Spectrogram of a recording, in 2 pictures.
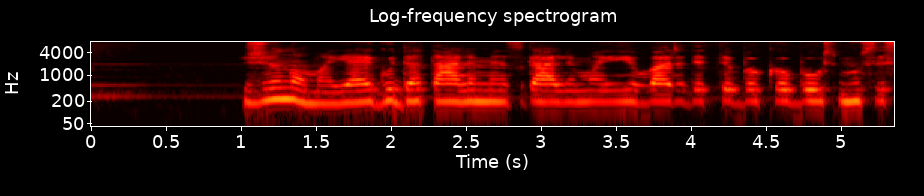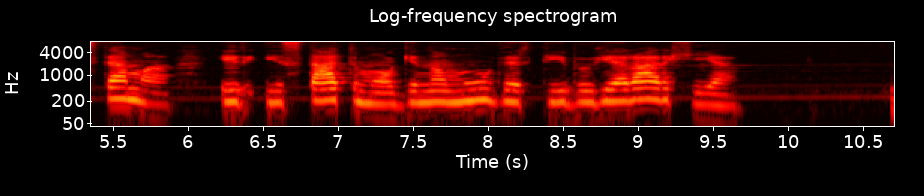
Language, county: Lithuanian, Šiauliai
